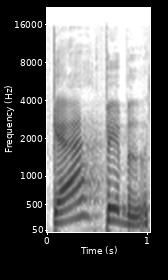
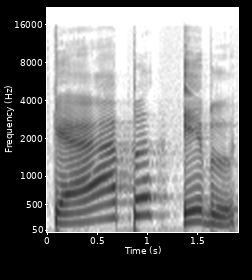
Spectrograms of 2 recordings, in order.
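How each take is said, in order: First: The p is joined smoothly to the ending. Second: The p is split off from the ending.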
